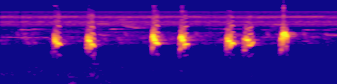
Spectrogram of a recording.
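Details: Yellow-vented bulbul sounds used to lure wild birds in forest or garden: single short, bubbly chirped notes spaced about half a second apart.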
